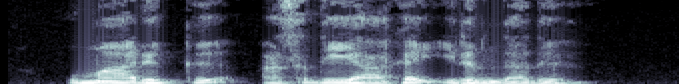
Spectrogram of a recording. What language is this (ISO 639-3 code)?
tam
